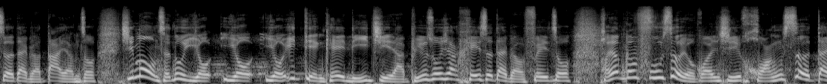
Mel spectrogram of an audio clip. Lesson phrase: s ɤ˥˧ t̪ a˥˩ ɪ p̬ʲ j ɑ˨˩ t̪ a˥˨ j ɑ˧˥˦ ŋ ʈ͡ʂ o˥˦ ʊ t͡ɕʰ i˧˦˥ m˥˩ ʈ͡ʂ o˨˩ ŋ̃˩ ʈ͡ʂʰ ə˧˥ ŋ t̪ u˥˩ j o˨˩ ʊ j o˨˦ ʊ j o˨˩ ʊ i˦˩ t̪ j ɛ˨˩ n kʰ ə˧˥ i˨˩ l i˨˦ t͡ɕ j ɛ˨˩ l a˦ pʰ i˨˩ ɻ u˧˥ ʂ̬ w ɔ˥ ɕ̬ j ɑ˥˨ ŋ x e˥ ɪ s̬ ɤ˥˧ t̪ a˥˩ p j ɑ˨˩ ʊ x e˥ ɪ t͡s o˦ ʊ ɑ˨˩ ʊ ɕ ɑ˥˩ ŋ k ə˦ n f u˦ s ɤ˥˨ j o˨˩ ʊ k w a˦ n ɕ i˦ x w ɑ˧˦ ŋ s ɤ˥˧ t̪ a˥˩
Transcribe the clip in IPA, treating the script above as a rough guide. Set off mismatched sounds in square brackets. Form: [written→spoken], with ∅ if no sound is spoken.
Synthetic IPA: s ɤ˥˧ t̪ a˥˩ ɪ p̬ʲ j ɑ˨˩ t̪ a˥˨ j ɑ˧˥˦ ŋ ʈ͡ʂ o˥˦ ʊ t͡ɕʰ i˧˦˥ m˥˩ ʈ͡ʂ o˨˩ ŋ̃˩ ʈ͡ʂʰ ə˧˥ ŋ t̪ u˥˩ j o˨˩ ʊ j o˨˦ ʊ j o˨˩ ʊ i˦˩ t̪ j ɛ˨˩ n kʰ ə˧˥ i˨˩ l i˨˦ t͡ɕ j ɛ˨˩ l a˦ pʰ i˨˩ ɻ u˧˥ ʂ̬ w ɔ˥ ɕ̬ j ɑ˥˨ ŋ x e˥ ɪ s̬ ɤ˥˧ t̪ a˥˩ p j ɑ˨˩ ʊ [x→f] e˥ ɪ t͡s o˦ ʊ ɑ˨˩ ʊ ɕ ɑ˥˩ ŋ k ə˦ n f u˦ s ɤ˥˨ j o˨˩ ʊ k w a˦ n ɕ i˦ x w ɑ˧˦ ŋ s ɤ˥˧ t̪ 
